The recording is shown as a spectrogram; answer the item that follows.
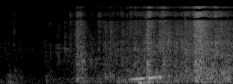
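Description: Wrapping paper rustling and tearing as presents are unwrapped, with a short rising coo from a small child about one and a half seconds in.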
